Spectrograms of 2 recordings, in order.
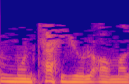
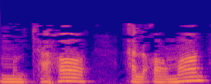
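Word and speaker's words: منتهی الآمال: البته بعضی ها که توجه ندارم منتهی الامال تلفظ میکنن که صحیحش منتهاست، منتها الامال.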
